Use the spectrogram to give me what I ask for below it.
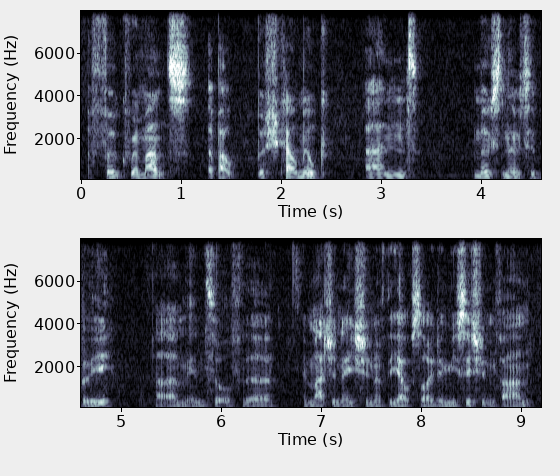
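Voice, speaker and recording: A man hosting a podcast, explaining things casually in a hesitant, measured, dry way. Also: extremely low pitch, steady tone. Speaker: podcast host presenting outsider music. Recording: clear background noise.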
